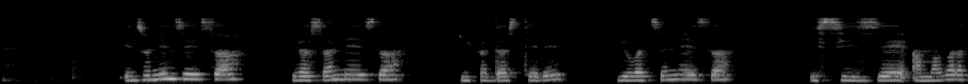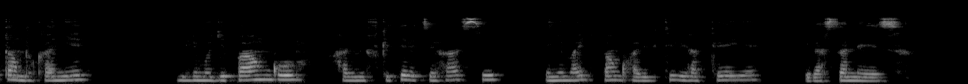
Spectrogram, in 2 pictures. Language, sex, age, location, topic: Kinyarwanda, female, 36-49, Kigali, finance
